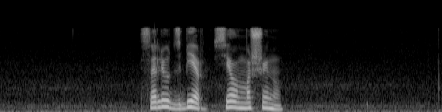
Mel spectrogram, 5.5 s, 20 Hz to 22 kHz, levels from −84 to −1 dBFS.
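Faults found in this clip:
No transport, processing or playback faults were found in the speech signal, and level and continuity hold steady throughout.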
